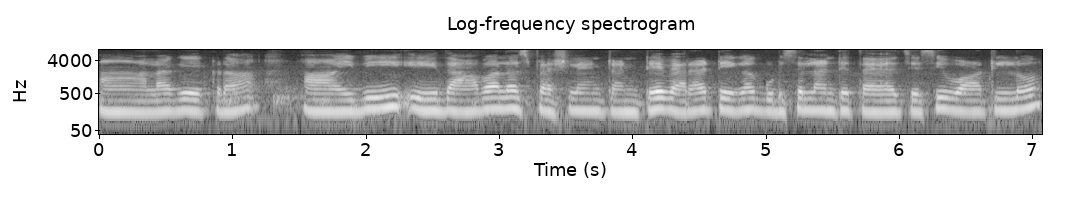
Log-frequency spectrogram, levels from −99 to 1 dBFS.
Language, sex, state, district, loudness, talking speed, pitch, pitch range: Telugu, female, Andhra Pradesh, Manyam, -18 LUFS, 135 wpm, 180 Hz, 170-190 Hz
